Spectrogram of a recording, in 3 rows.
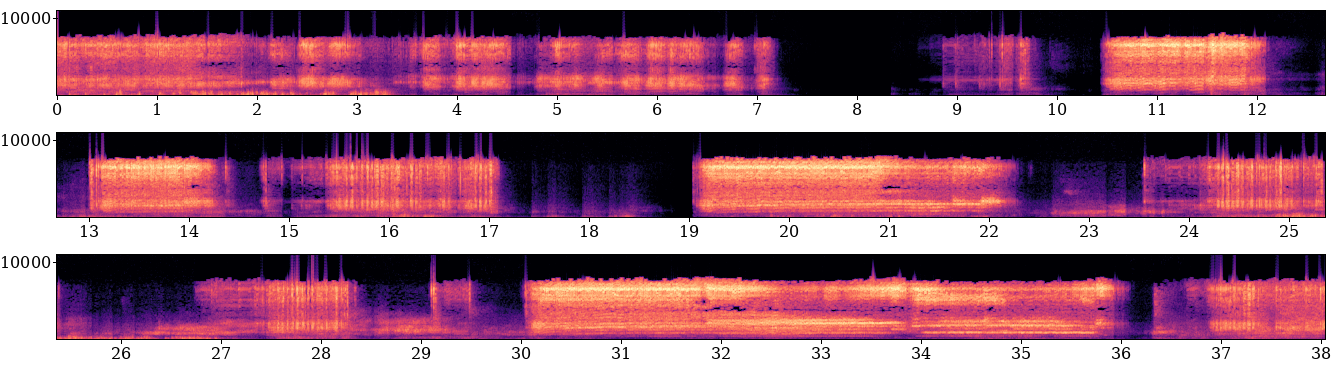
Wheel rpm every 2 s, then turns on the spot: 10, 20, 20, 10, 0, 50, 40, 10, 10, 50, 100, 10, 10, 10, 10, 100, 110, 90, 10.
0-8 14-18 24-28 36-38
